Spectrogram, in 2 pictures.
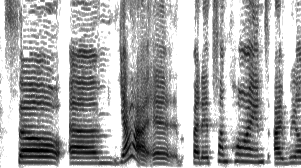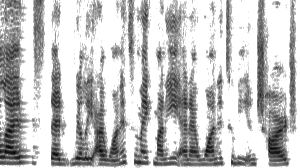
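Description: A German-born woman in her thirties with a German accent, answering interview questions frankly, laughing easily and restarting her sentences. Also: a little high. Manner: frank, self-deprecating, laughs often, halting restarts. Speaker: guest, real estate agent.

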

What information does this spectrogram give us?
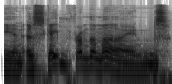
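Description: A man narrating and recapping a tabletop roleplaying game as game master, in measured phrases with pauses. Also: mid-range voice, lively intonation.

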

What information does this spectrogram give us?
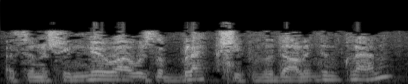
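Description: An actor playing a suave, mocking aristocratic blackmailer in an old radio mystery. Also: male voice, mid-range voice, brisk, close to an everyday voice. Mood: smug, insinuating. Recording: dull, very noisy old radio recording.

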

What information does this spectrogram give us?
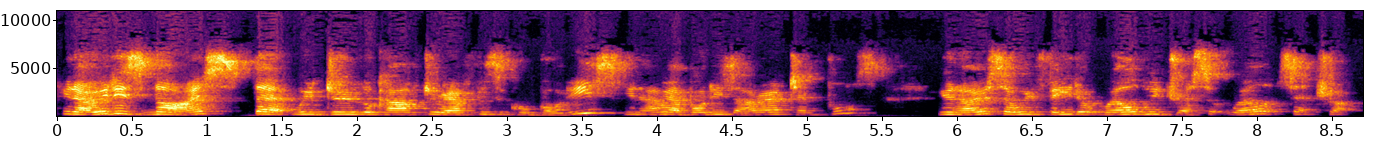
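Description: A woman in her fifties with a raspy voice, speaking as an interview guest and life coach. She talks in an emphatic, preachy way and often says "you know.". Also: a little high, fairly even intonation, moderate pace, darkish tone. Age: 50s. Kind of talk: earnest personal conversation. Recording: echoey, dull lo-fi audio.

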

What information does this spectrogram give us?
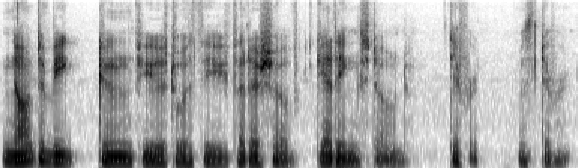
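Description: A man's voice: lowish voice, fairly even intonation, normal speed, gravelly, a bit bright, husky. A man co-hosting a casual podcast, adding dry jokes. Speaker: podcast co-host. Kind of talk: casual chat.

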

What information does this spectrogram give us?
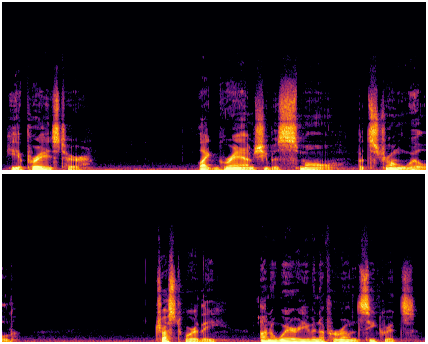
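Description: A man's voice: low-pitched, expressive, a little slow, gravelly, pauses often, breathy edge. A man reading scripted narration for a radio drama.

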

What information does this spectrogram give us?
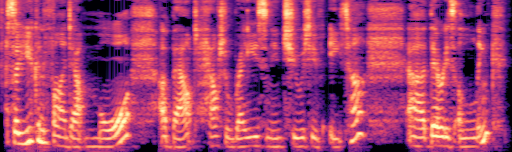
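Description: A woman's voice: fairly low pitch, animated, measured pace, far from the mic, poor audio. A woman hosting a podcast, introducing her guest in a casual, rambling way with many fillers and restarts. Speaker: podcast host.

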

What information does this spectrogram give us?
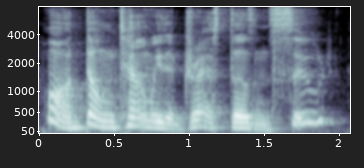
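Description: A man's voice: a little high, wildly swooping pitch, moderate pace, a little mellow, husky, voice pushed up, heavily acted. A man voicing a brash, sleazy gang boss in a comic radio play, mocking and swaggering with slangy threats. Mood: mocking menace.

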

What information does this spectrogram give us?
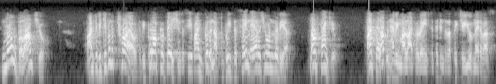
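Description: An actor playing a bitter, defiant grown son, sarcastic and clipped, in 1940s radio drama style. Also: male voice, sits high, huge pitch swings, rapid-fire, full character voice. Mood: bitter, scornful. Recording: tinny, rough 1940 radio broadcast.

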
